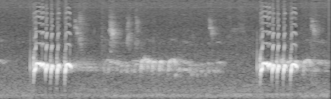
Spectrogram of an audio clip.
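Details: Local zebra dove calling to encourage other doves to sing: two loud bursts of rapid stuttered notes about three seconds apart, with a softer wavering coo between them.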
